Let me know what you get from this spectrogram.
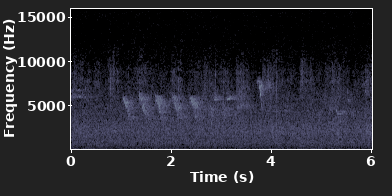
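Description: Near silence with a faint bird song: a run of about five quick down-slurred notes, roughly three a second, starting about a second in, then a couple of single high chirps, over a steady faint outdoor hiss.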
